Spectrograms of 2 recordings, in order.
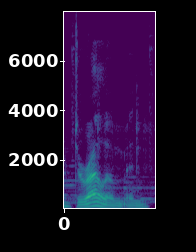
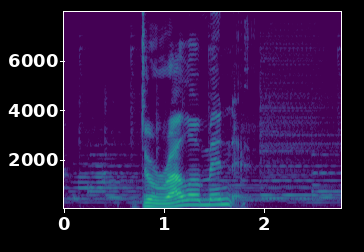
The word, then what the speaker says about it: duralumin: It's about as light and robust as a material known as extra super duralumin. Duralumin? Okay, actually I said it correct. I pronounced it correctly.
